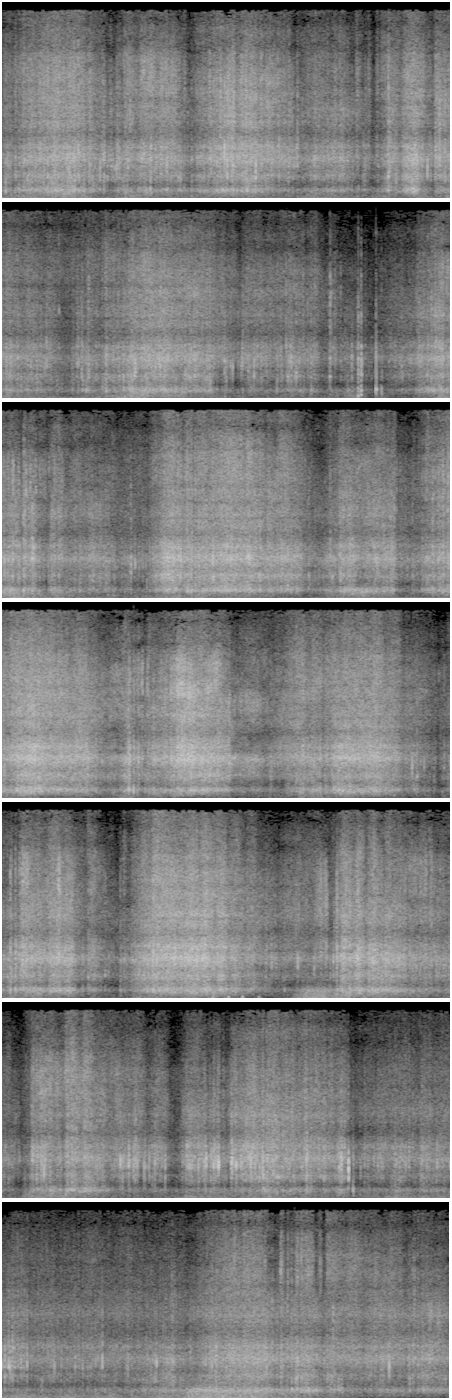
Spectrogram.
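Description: Skis carving and scraping over hard-packed snow through a run of turns, a hissing, crackling swell with each turn about every second or so, over a low rumble of wind on the camera microphone.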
